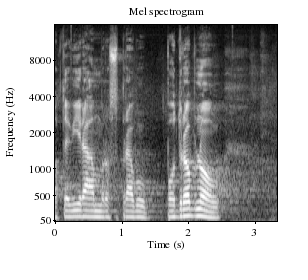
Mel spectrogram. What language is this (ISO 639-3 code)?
ces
